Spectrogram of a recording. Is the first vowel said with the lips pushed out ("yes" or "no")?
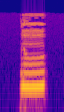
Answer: yes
